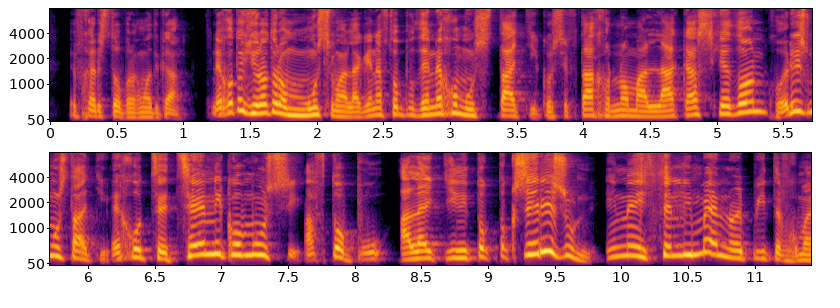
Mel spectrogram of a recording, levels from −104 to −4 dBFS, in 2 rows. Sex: male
